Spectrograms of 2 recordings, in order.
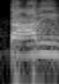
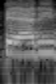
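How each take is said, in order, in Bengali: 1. t-এর পরের স্বরটা father-এর মতো শোনায়। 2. t-এর পরের স্বরটা cat-এর মতো শোনায়। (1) "আবার অনেকে এটাকে টারি বলবে" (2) "অনেকে এটাকে ট্যারি বলে"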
